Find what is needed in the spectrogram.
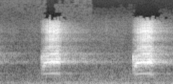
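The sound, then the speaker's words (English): A raven calls twice on the moist Oregon coast among redwoods and hemlocks. Two hoarse, croaking caws are evenly spaced and fairly loud over a steady low background rumble. “A raven calls out. These huge black birds are perfectly suited for the diverse ecosystems of the Pacific Northwest.”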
